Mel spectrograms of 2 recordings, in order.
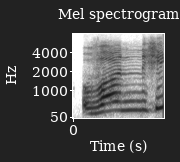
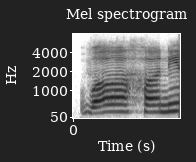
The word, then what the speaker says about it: ವನ್ಹಿ: ಈ ಸಮಯದಲ್ಲಿ ಗಂಟಲು ಬರಲ್ಲ ವಹನಿ ಅಂತ ಹೇಳುವಾಗ ಗಂಟಲಲ್ಲಿ ಬರುತ್ತೆ ವನ್ಹಿ ಅಂತ ಹೇಳುವಾಗ ಎದೆಯಲ್ಲಿ ಬರುತ್ತೆ ಗಮನಿಸಿ ಸೋ ಇಲ್ಲಿ ಹೇಳ್ತಾ ಇರುವಂತದ್ದು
